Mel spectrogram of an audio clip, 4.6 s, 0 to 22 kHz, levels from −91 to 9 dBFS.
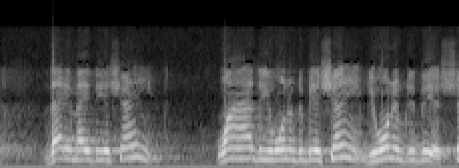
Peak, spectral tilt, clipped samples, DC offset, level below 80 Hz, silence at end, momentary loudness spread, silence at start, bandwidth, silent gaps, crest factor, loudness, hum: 0 dBFS; -7 dB/octave; under 0.1%; 2%; -54 dBFS; 0 s; 7 LU; 0 s; 7.8 kHz; none; 14 dB; -14 LUFS; none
